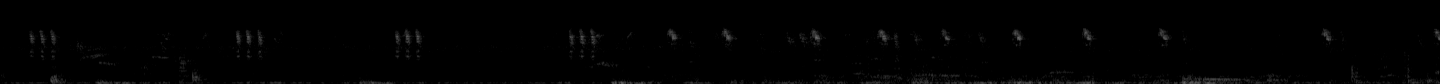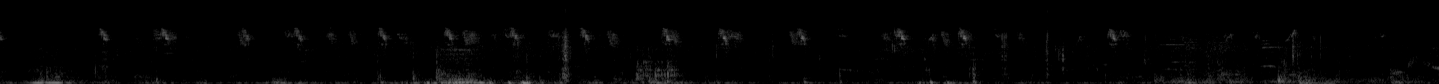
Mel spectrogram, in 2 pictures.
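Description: Small birds chirping over and over, short high notes coming one or two a second, with faint knocks and handling sounds underneath.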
